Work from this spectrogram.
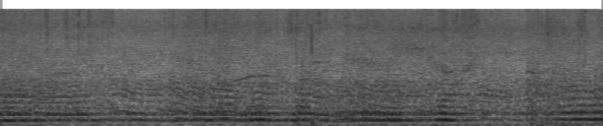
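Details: Hive entrance alive with flying honey bees; an unbroken droning hum with bright harmonic bands, brief louder passes of nearby bees and faint clicks in the background.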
